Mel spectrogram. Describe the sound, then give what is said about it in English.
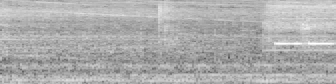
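A pneumatic tube delivery, started by ringing and flipping on the tube's switch, rushes in with a steady, rumbling whoosh of air, then a single sustained electronic beep sounds near the end, after which the door is to be opened. No one speaks. “It's time to ring and flip on the switch for the tube.”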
